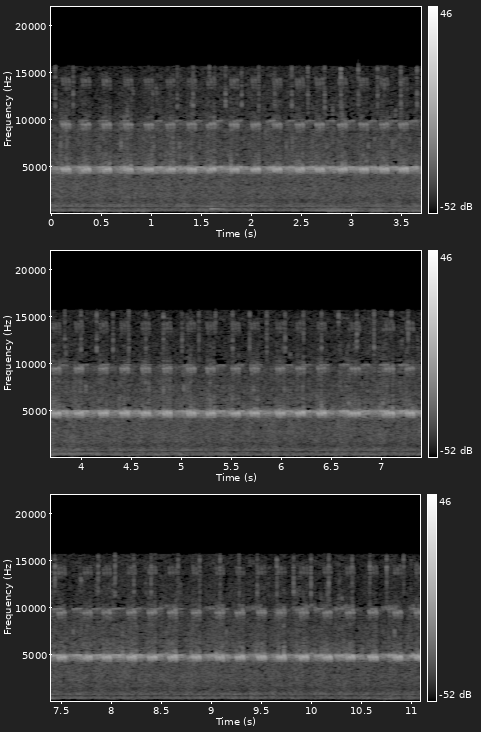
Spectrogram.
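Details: A high, ringing, pulsed trill from grasshoppers in a flowering meadow runs steadily throughout. Faint low murmurs sound near the start.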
